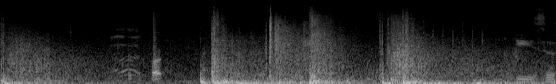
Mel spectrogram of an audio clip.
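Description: Explosions boom nearby with a rumbling echo.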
